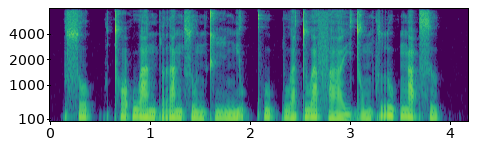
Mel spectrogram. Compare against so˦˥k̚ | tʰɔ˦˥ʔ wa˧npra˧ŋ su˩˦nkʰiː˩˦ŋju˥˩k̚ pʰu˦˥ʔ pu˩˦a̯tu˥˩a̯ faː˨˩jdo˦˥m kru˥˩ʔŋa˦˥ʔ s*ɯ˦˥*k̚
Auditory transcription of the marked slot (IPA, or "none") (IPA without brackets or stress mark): ɯ˨˩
